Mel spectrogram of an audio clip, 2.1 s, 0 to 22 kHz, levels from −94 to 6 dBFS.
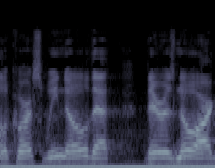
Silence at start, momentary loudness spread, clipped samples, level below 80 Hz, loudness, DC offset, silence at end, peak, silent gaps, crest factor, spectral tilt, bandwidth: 0 s; 6 LU; under 0.1%; -60 dBFS; -40 LUFS; 1%; 0 s; -22 dBFS; none; 16 dB; -5 dB/octave; 10.5 kHz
